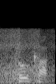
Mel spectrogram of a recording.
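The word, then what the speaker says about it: Phú Quốc: Apparently you pronounce the PH really loud. Phu Quoc Island in the rainy season.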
